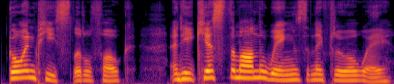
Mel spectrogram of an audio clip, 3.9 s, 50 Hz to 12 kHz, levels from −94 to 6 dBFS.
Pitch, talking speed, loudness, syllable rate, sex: 180 Hz, 245 wpm, -19 LUFS, 5.8 syllables/s, female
